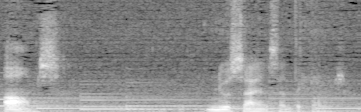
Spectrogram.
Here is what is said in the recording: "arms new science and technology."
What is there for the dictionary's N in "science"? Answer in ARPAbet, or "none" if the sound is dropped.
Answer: N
